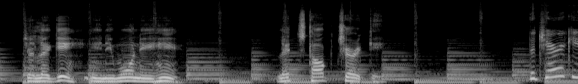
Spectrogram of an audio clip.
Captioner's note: language segment music begins; speaks in Cherokee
